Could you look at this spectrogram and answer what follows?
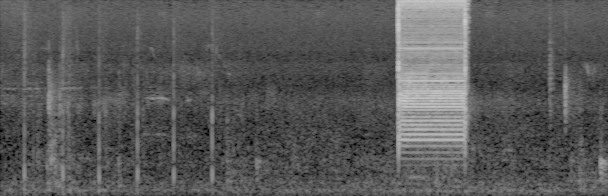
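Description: A harsh electronic buzzer from a door in the Back to the Future: The Game adventure game, one sustained blast of under a second amid faint footsteps and quiet background.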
